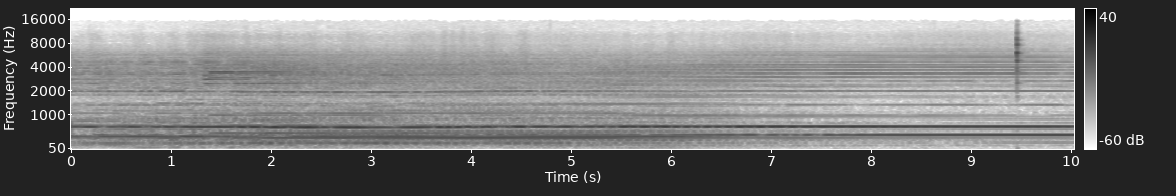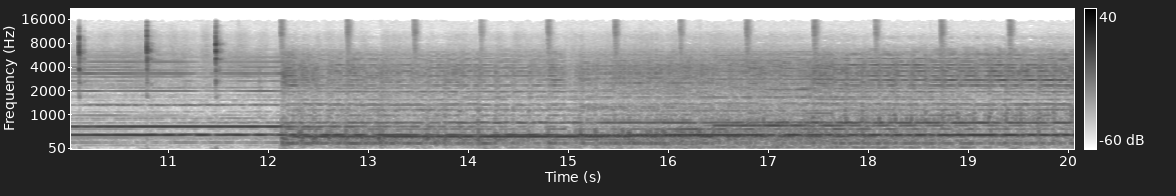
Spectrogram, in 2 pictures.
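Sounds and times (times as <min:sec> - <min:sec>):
ringing electric guitar chord: 0:09.5 - 0:20.0.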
